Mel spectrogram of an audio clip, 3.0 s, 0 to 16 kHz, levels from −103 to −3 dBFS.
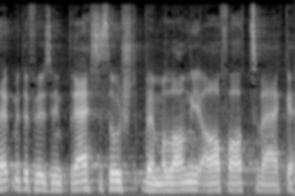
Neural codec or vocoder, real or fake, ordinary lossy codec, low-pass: none; real; none; 14.4 kHz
